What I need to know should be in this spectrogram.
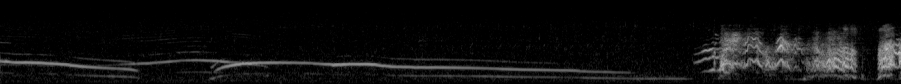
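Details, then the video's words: Cats fighting at night on a trail camera: long wavering tonal yowls drift slowly downward for about seven seconds, then harsh broadband spitting hisses burst out in rapid bursts near the end. "Cat Fight at Night & Call Weird Sounds"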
